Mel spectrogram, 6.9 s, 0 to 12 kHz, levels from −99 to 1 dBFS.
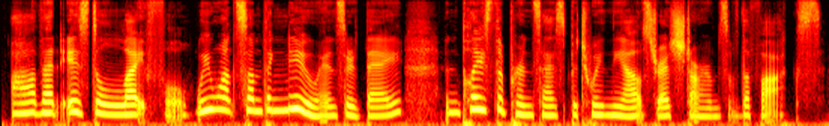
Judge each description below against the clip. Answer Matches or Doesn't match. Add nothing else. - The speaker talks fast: Doesn't match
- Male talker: Doesn't match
